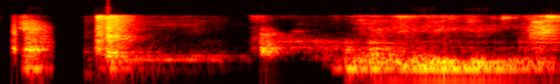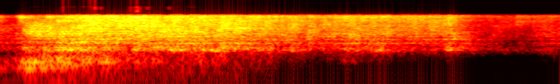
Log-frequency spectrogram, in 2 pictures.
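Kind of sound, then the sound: household object, toilet flushing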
